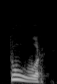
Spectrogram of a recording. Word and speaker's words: Tor: Uh, Ah, yes, I used the more Swedish pronunciation of Tor, Thor, Tor.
